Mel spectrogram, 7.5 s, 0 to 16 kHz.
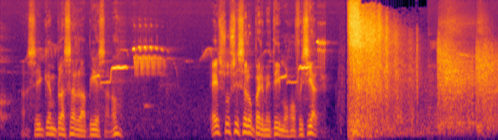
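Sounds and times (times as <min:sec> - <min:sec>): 
speech: 0:00.4 - 0:02.1, 0:03.2 - 0:05.0
rifle fire during a skirmish: 0:05.2 - 0:07.4
volley of gunshots from positions on both sides of a road: 0:05.2 - 0:07.4.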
